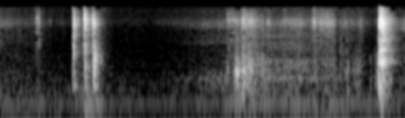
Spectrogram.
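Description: Kitchen handling noises: two quick sharp clicks about a second in, then a stretch of soft rustling and scraping as a plastic container is handled over the mixing bowl, ending in one loud sharp click, the loudest sound here.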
